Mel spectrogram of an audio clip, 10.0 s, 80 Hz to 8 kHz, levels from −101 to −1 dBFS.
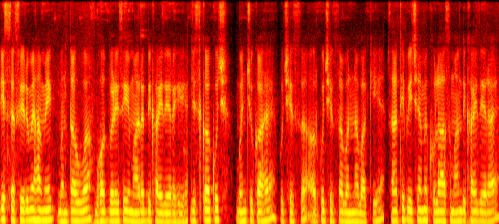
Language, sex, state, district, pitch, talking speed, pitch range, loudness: Hindi, male, Bihar, Jamui, 125 Hz, 230 wpm, 120-135 Hz, -27 LUFS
